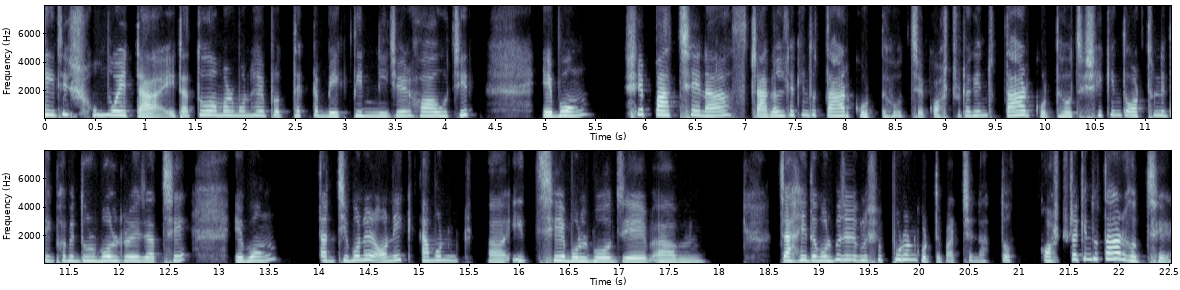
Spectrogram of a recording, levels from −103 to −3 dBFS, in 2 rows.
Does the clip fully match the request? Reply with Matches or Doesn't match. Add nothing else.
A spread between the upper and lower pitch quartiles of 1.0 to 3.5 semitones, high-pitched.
Matches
